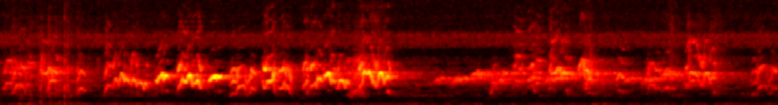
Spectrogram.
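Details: Sooty-headed bulbul, said to be very fierce and chatty and used as a lure for trapping, in continuous jumbled twittering and bubbly whistled notes rising and falling in loudness, with a low rumble beneath.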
